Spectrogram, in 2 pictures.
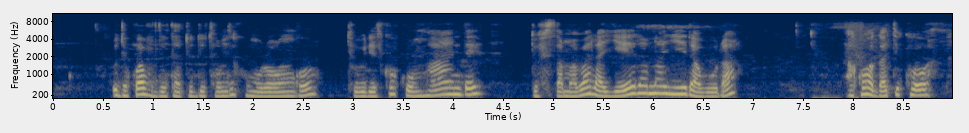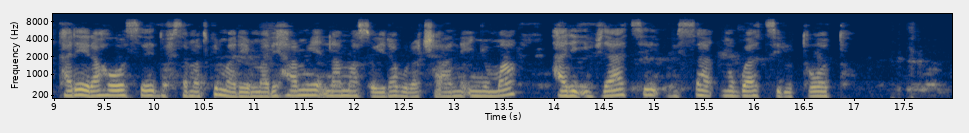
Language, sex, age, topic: Rundi, female, 25-35, agriculture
